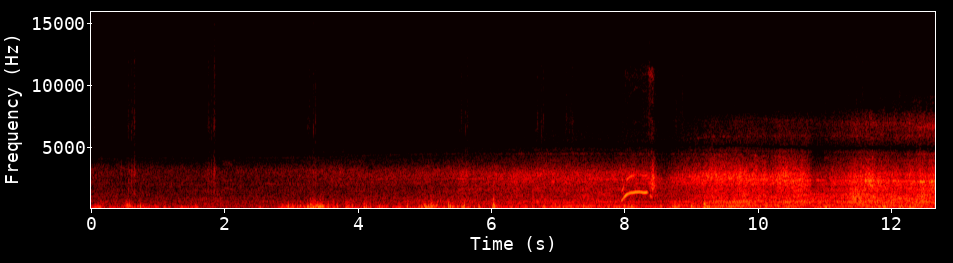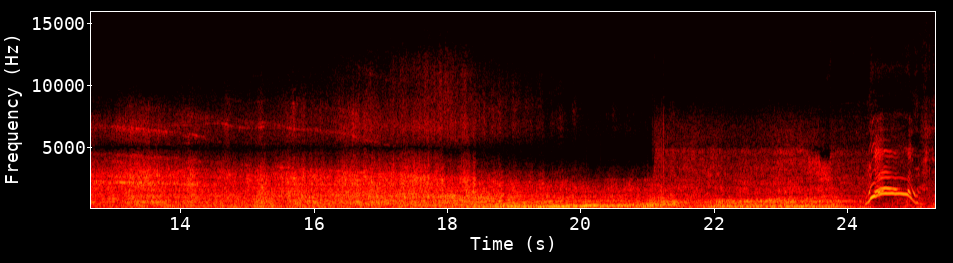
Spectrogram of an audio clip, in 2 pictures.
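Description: Four jet engines of the Boeing 747 Shuttle Carrier Aircraft flying low overhead. The engine noise swells over the first several seconds and is loudest in the second half, with a sweeping, shifting sound as the aircraft passes. A short rising whistle about eight seconds in.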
